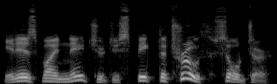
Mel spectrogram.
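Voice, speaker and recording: A man voicing a stern, fearless old friar in his sixties with a deep voice. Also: very animated, a little slow, no echo, studio quality. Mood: defiant. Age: 60s.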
